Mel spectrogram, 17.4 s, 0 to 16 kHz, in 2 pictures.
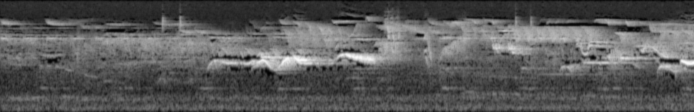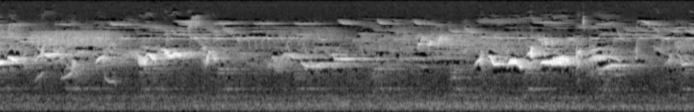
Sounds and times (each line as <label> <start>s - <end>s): Bird song 0.0s - 17.3s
